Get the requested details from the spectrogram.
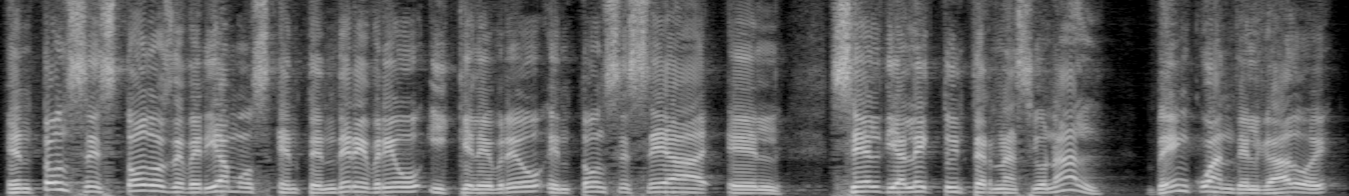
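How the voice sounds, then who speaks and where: A man's voice: high voice, a little slow, few pauses, fairly bright tone, clear, resonant tone. A man preaching a sermon in a church, repeating phrases and asking the congregation rhetorical questions. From Mexico. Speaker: pastor.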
